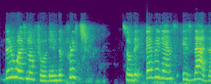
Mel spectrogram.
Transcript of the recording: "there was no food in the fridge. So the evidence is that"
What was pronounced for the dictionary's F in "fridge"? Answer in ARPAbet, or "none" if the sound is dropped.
P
